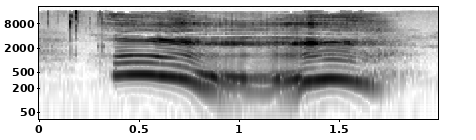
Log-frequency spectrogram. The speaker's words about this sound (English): So in a special version of the song, instead of squawking, let's try yawning together, just like this.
